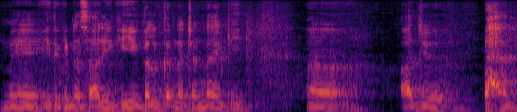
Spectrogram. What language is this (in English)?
Dogri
